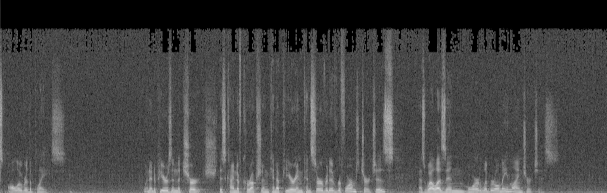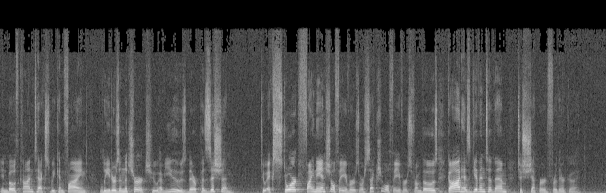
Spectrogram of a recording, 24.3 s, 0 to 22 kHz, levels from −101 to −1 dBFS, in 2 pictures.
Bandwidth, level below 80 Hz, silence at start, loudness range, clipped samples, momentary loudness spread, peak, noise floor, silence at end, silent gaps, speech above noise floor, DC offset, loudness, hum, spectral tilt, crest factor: 19 kHz; -58 dBFS; 0 s; 8 LU; under 0.1%; 15 LU; -4 dBFS; -52 dBFS; 0 s; none; 25 dB; under 0.1%; -26 LUFS; none; -4 dB/octave; 24 dB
